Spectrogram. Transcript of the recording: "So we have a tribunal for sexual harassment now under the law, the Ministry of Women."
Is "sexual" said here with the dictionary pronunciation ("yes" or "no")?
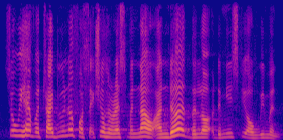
yes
